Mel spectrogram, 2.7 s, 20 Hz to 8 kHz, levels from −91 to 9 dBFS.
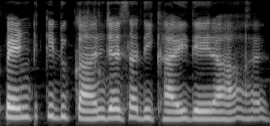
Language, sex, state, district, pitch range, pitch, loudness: Hindi, female, Chhattisgarh, Raipur, 190-230 Hz, 205 Hz, -21 LUFS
